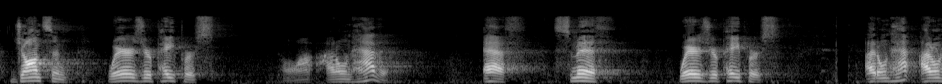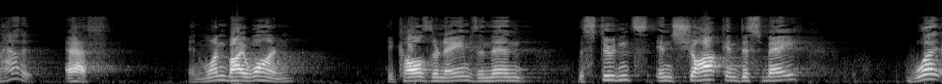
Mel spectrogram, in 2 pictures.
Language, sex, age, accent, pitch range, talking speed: English, male, 30-49, American, 135-180 Hz, 125 wpm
